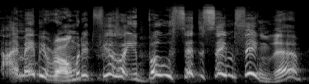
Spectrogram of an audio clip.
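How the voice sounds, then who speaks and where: Woman playing a bright, wildly animated bewildered journalist. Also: very high-pitched, normal speed, creaky, heavily acted. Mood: flustered. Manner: theatrical, mock-serious, excitable. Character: bewildered amnesiac male investigative journalist narrating his adventure. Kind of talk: comic audio drama, scripted narration and dialogue.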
